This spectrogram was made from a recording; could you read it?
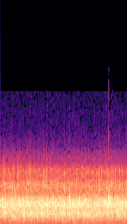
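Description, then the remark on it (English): Steady audience applause on the Lux Radio Theater broadcast, a dense, even wash of many hands clapping at a constant, fairly loud level with no voices standing out. “Your three strong reasons for that applause.”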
